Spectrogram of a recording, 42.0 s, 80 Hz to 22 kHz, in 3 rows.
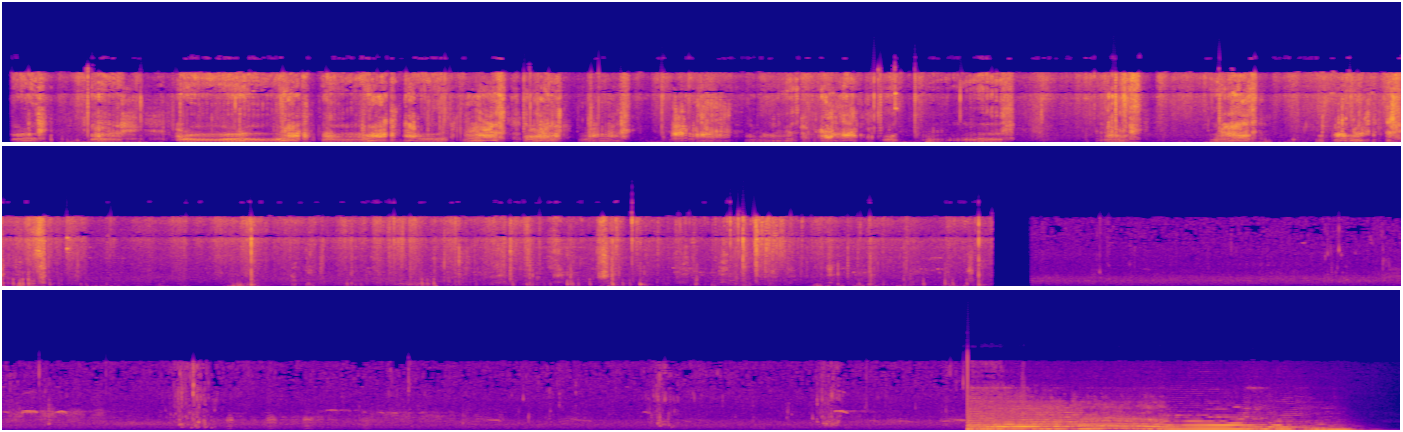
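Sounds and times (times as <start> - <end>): small dog growling: 0.1 - 10.2.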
